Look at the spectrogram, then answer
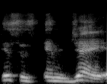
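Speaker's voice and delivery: ordinary delivery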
